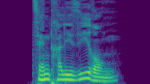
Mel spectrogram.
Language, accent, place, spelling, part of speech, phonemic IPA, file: German, Germany, Berlin, Zentralisierung, noun, /ˌt͡sɛntʁaliˈziːʁʊŋ/, De-Zentralisierung.ogg
- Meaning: centralization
